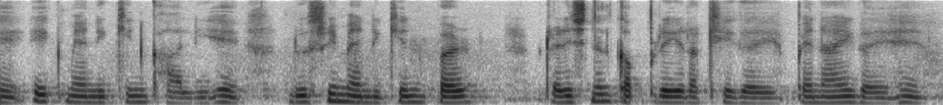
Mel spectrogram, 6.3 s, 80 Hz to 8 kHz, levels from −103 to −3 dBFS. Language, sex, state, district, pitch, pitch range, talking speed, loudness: Hindi, female, Arunachal Pradesh, Papum Pare, 165 Hz, 160-175 Hz, 135 wpm, -21 LUFS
